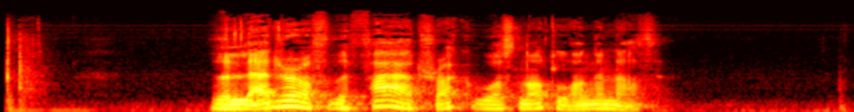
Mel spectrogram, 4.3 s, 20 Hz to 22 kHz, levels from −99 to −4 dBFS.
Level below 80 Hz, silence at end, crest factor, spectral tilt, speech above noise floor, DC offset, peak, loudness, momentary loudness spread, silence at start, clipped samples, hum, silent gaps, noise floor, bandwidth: -56 dBFS; 1 s; 22 dB; -6 dB/octave; 42 dB; under 0.1%; -4 dBFS; -23 LUFS; 14 LU; 0.05 s; under 0.1%; none; none; -65 dBFS; 14.5 kHz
